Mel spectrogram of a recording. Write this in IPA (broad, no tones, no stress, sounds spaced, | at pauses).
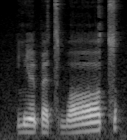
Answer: ʎ ɛ̃ p æ t͡s b ɒː t͡s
